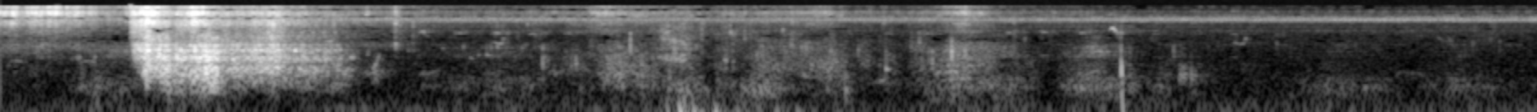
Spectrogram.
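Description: Faint splashing and sloshing of river water, with one longer splash about a second in, then a few small splashes and knocks.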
